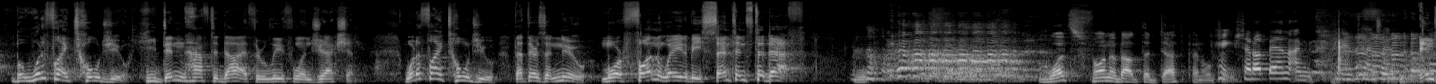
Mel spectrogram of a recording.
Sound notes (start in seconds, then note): 8.5 laughing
